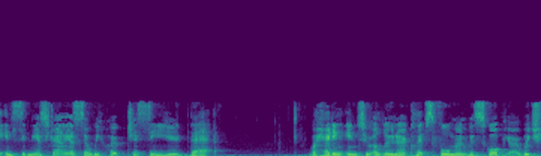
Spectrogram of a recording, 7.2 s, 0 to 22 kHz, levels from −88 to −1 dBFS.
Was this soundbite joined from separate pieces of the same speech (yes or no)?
yes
